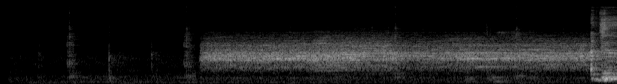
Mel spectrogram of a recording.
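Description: A few faint clicks, then a steady rushing noise that comes in suddenly about two seconds in and holds evenly.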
